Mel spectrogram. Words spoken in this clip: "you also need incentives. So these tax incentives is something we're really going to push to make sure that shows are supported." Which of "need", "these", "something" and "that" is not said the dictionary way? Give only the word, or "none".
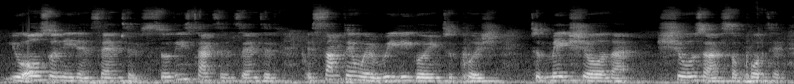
none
